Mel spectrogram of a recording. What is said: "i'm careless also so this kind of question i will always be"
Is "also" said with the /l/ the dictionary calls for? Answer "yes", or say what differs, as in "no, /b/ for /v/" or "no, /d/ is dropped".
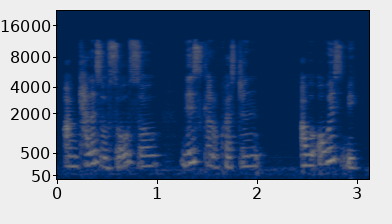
no, /l/ is dropped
